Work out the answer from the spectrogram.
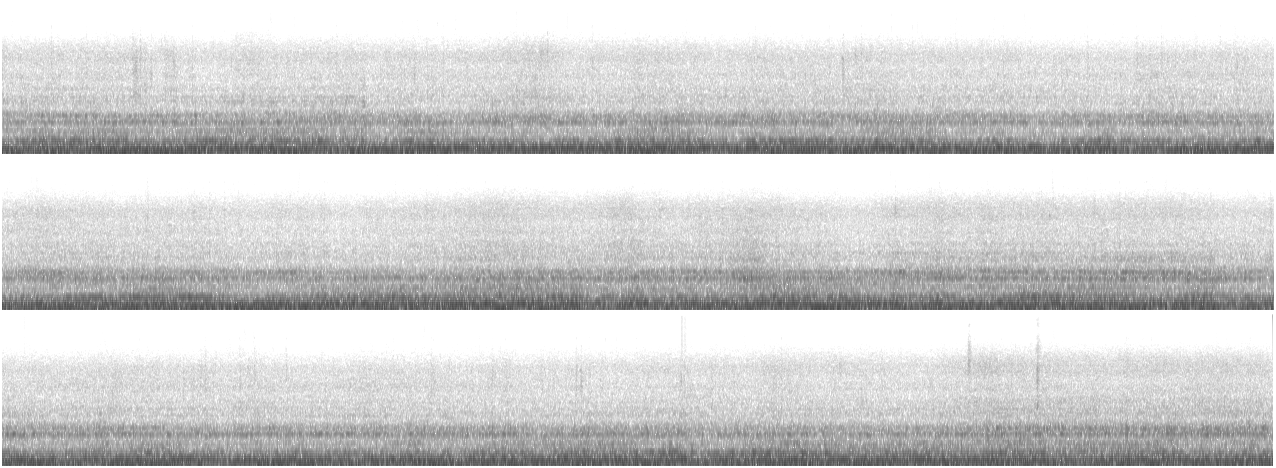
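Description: Jaguar F-Type sports car engine running steadily on the move, its note holding one pitch over a heavy low road rumble.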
